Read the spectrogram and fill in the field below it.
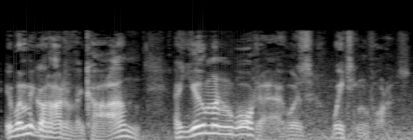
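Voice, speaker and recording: A man acting a courteous, inquisitive, learned English detective and storyteller in a radio drama, speaking deliberately and articulately. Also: lowish voice, wildly swooping pitch, vocal fry, slightly rough, no room sound, heavily acted. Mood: measured, grave. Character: measured, inquisitive learned male sleuth and storyteller. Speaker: investigator and narrator. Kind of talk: radio drama dialogue and narration.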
